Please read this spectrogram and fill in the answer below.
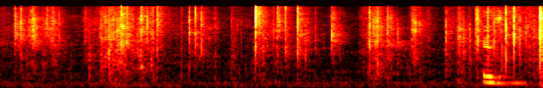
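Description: Plastic prize wrapper bags crinkling and rustling in irregular bursts as hands rummage through them and open them, with a single short spoken word near the end.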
